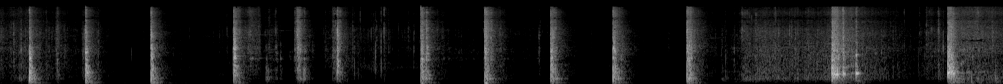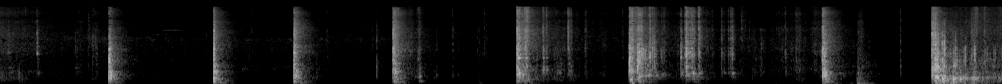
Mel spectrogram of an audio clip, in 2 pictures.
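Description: A machete chops into bamboo with sharp knocks.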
